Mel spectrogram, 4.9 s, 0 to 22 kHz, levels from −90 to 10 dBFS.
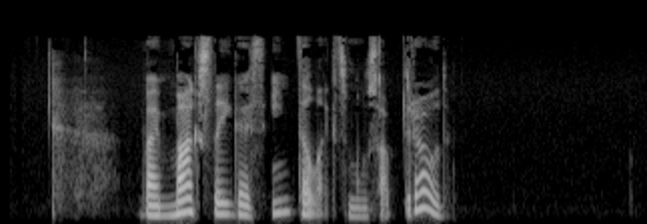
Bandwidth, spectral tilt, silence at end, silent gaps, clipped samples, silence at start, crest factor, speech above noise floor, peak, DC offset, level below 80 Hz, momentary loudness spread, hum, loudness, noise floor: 11.5 kHz; -3 dB/octave; 1.55 s; none; under 0.1%; 0.4 s; 26 dB; 47 dB; 0 dBFS; under 0.1%; -74 dBFS; 19 LU; none; -23 LUFS; -70 dBFS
